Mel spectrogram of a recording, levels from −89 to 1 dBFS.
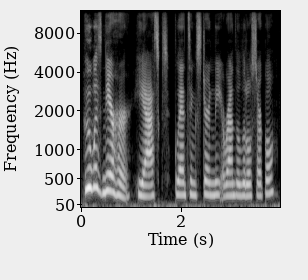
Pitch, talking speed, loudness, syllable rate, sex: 225 Hz, 180 wpm, -19 LUFS, 5.0 syllables/s, female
